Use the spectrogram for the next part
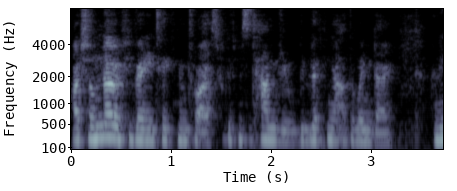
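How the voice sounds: A natural reading voice carries fairly even intonation.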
